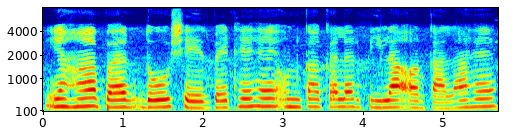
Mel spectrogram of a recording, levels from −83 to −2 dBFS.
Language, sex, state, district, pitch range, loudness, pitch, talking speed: Hindi, female, Maharashtra, Mumbai Suburban, 195-220 Hz, -15 LUFS, 210 Hz, 125 wpm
